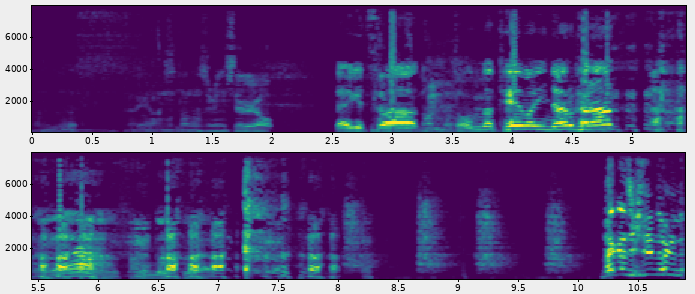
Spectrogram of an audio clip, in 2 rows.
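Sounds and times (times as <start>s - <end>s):
speech: 0.4s - 8.4s, 10.2s - 10.8s
laughter: 4.6s - 8.4s
dog barking in a radio jingle: 8.1s - 10.2s.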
